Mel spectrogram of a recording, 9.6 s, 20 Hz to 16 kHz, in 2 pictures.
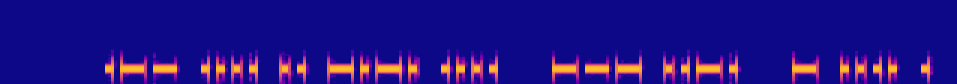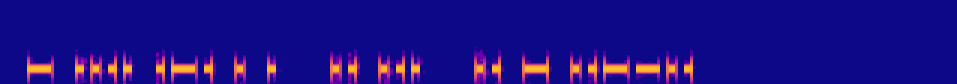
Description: Morse code, heard as a keyed tone, about 32 wpm, 700 Hz. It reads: WHICH OF THE THREE IS IT?
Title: Sentences from Top 1000 Words - Review Part 1 - 30wpm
